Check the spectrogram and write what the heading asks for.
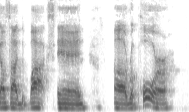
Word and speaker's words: Rapport: So my very first podcast that I created was it's spelled Rapport, R-A-P-P-O-R-T, but it's pronounced The Minority Report.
